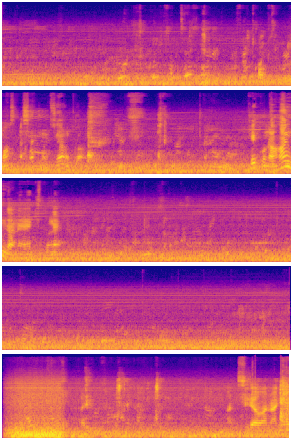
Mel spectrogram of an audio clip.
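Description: A steady, low roar of jet engines fills an aircraft cabin.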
